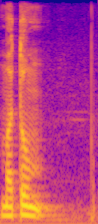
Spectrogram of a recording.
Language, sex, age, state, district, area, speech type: Manipuri, male, 18-30, Manipur, Imphal West, urban, read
